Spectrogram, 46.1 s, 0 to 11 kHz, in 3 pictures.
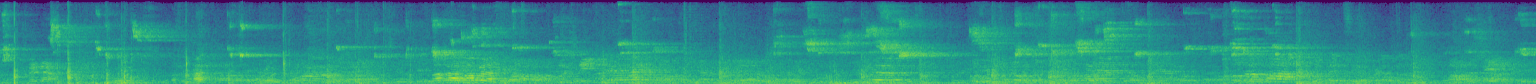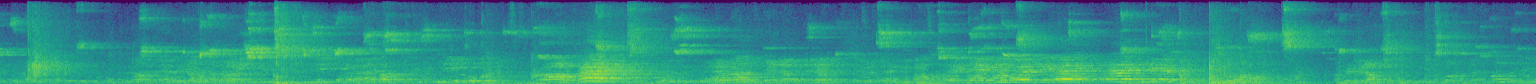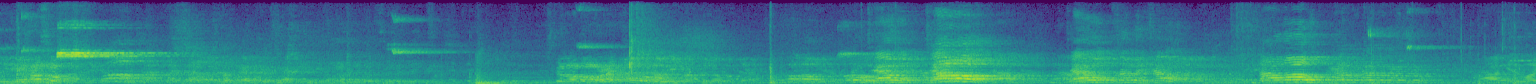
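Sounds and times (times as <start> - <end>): basketball bouncing on gym floor: 0.0 - 2.0.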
